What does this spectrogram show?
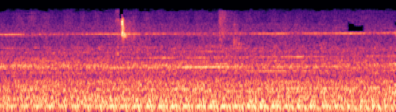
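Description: A train running along the rails of the Nemuro Main Line and Sekisho Line between Obihiro, Shintoku and Minami-Chitose in Hokkaido, Japan, heard as a steady, loud low rumble with a faint rhythmic pulse and a thin high whine above it, continuous throughout with no one speaking.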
